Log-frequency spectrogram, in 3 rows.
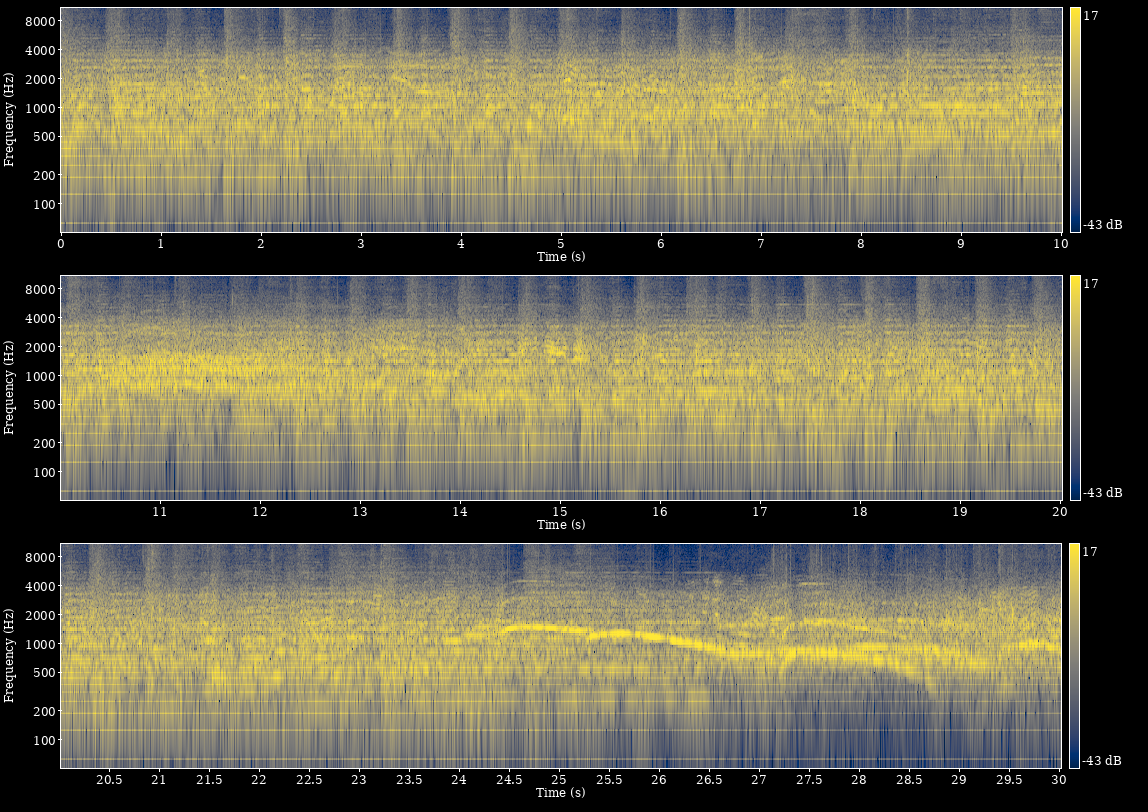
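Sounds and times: trumpets and trombones: 0.0s - 26.6s
big band playing: 0.0s - 30.0s.

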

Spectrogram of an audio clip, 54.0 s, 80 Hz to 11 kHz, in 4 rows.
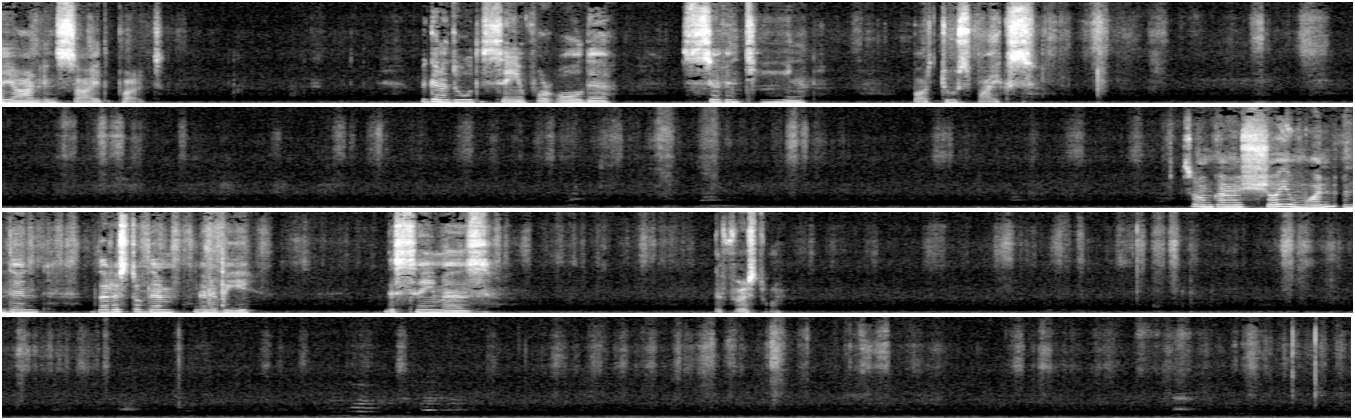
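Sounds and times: low steady hum: 0.0s - 54.0s
low steady rumble: 0.0s - 54.0s
scratchy rustling of yarn: 6.8s - 54.0s
yarn drawn through fabric: 45.4s - 54.0s.

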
